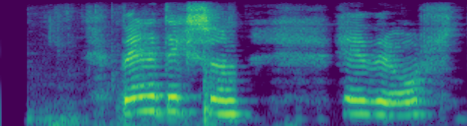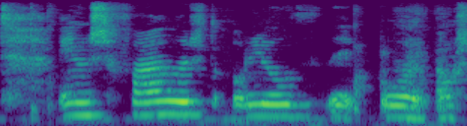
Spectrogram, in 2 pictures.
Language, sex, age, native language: Icelandic, female, 11, Icelandic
